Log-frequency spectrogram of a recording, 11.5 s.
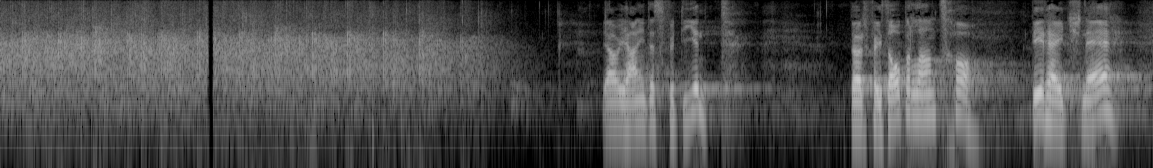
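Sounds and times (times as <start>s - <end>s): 
audience applause: 0.0s - 5.1s
speech: 6.0s - 7.4s, 8.5s - 11.3s.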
